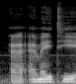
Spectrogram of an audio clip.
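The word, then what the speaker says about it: Matheson: written by Richard Mat, M A T H E S O N, Mat Mathematics, Mat.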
